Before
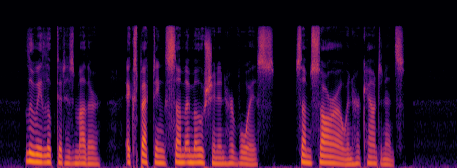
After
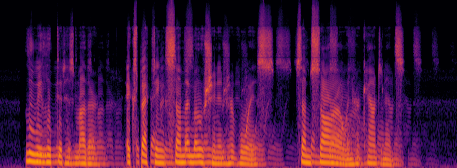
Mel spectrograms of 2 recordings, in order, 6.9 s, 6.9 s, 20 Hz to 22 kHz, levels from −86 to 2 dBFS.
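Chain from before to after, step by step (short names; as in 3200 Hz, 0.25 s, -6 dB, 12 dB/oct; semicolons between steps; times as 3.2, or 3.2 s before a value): notch 5400 Hz, Q 24; tube stage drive 23 dB, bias 0.5; echo with dull and thin repeats by turns 0.136 s, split 880 Hz, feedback 51%, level -10 dB; gain +8.5 dB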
